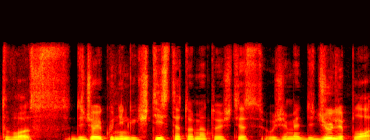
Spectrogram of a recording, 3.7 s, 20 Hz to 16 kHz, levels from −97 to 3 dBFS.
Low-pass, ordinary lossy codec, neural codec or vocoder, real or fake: 10.8 kHz; MP3, 96 kbps; none; real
